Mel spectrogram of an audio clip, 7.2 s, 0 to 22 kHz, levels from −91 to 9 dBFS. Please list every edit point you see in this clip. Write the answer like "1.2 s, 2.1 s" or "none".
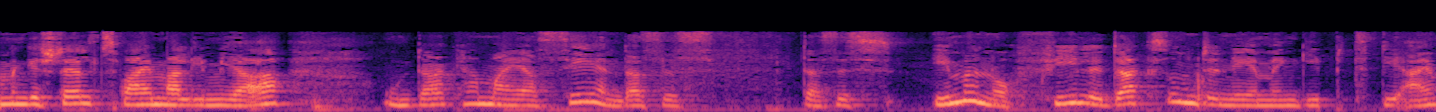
none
